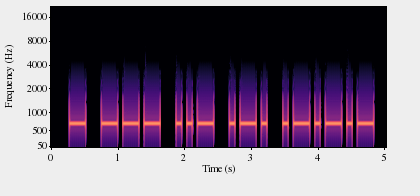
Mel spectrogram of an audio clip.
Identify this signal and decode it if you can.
Morse code, heard as a keyed tone, about 15 wpm, 700 Hz. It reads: TOUR.
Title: Sentences from Top 1400 Words 15wpm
